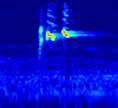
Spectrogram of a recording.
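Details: Mastering recording of a sooty-headed bulbul (kutilang): a brief click leading into two bright, slurred whistles, the second slightly higher, forming a crisp two-part phrase in a clean recording.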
